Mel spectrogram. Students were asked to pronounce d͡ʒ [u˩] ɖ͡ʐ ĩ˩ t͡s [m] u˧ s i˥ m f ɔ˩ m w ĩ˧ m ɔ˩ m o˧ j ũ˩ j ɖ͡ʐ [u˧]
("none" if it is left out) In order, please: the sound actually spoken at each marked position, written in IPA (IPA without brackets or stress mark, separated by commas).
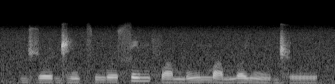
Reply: u˩, m, u˩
